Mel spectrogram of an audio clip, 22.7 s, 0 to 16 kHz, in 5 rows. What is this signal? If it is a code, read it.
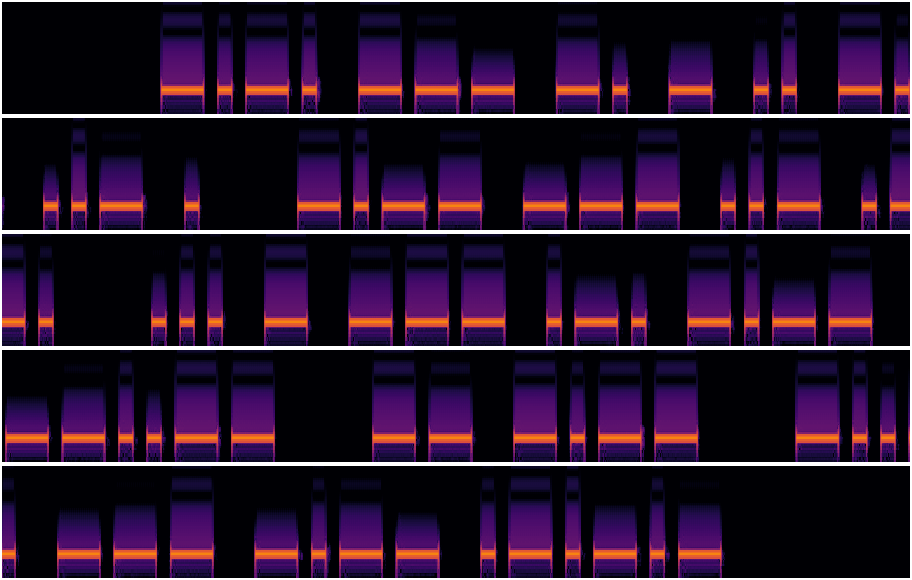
Morse code, heard as a keyed tone, about 17 wpm, 700 Hz. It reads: CONTINUE YOUR STORY, MY BOY.
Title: Sentences from Top 1000 Words - Review Part 6 - 17wpm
